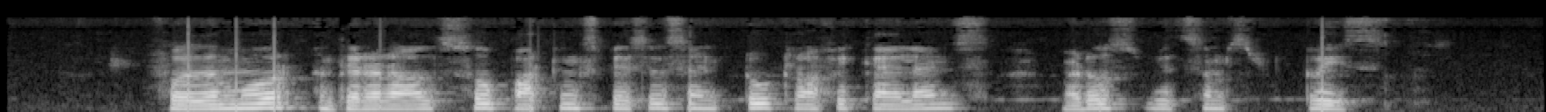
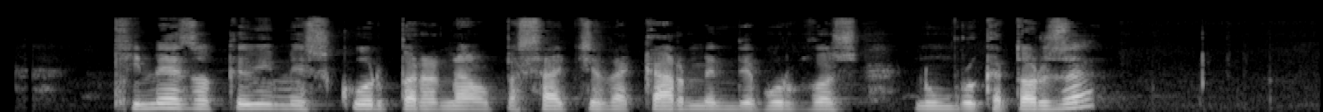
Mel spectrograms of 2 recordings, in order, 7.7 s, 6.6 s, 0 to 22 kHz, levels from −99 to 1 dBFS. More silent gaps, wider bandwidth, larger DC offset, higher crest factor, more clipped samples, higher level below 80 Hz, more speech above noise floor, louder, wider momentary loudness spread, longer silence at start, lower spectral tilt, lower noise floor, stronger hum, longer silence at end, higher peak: neither; about the same, 11.5 kHz vs 11.5 kHz; neither; about the same, 18 dB vs 20 dB; neither; first, -54 dBFS vs -74 dBFS; about the same, 48 dB vs 45 dB; first, -21 LUFS vs -28 LUFS; first, 13 LU vs 9 LU; first, 0.85 s vs 0.55 s; first, -8 dB/octave vs -6 dB/octave; second, -68 dBFS vs -72 dBFS; neither; second, 0.9 s vs 1.15 s; first, -4 dBFS vs -8 dBFS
